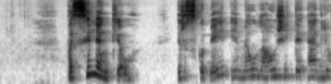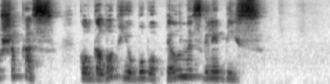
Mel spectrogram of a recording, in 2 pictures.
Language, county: Lithuanian, Alytus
